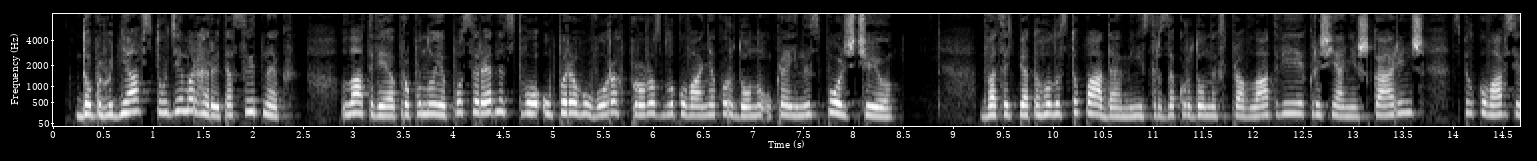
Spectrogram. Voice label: Ukrainian Morning News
